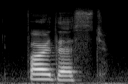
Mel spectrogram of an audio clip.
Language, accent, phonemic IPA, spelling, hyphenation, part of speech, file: English, US, /ˈfɑɹðɪst/, farthest, far‧thest, adjective / adverb, En-us-farthest.ogg
- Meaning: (adjective) Alternative form of furthest. (See also usage notes at further.)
